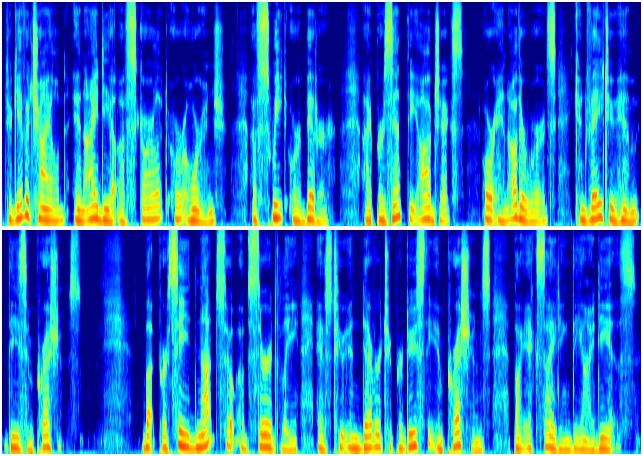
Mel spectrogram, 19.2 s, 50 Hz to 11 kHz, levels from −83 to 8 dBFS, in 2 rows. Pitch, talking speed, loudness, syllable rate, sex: 155 Hz, 135 wpm, -18 LUFS, 4.2 syllables/s, male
